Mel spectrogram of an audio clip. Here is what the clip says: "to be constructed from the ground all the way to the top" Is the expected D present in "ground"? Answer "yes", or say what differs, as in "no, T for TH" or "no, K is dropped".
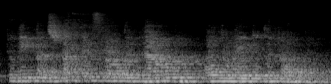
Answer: no, D is dropped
